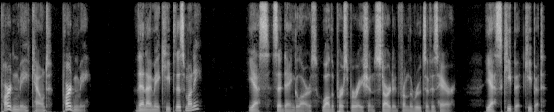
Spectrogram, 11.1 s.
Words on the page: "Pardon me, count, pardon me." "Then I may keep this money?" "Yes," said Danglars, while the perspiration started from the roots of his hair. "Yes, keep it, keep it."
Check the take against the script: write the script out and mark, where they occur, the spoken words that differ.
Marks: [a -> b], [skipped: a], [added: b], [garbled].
"Pardon me, count, pardon me." "Then I may keep this money?" "Yes," said Danglars, while the perspiration started from the roots of his hair. "Yes, keep it, keep it."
